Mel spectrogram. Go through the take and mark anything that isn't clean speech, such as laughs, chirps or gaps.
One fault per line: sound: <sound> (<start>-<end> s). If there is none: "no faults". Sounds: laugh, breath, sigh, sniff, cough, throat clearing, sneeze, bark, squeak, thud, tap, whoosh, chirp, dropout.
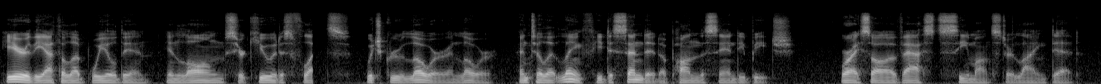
sound: dropout (3.1-3.3 s)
